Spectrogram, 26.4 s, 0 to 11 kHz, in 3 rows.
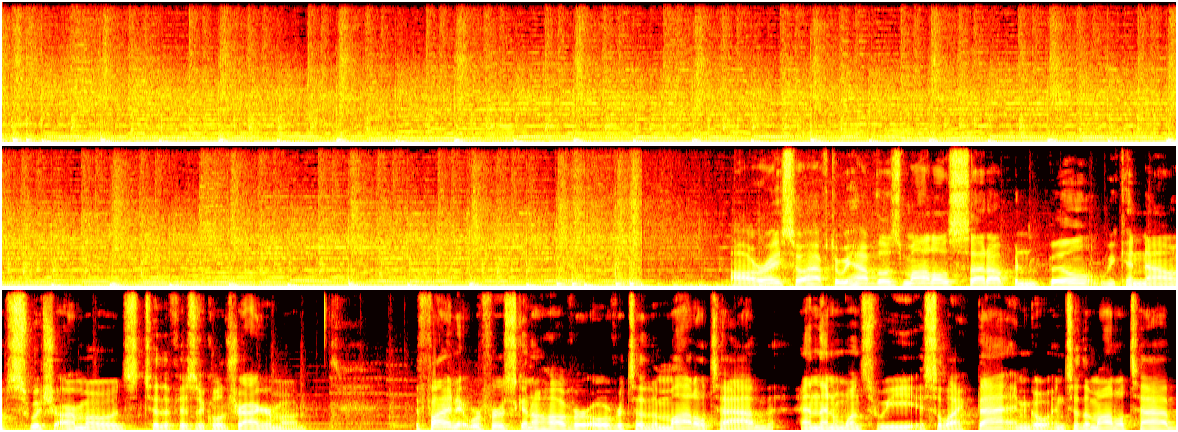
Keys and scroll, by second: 0.5-2.1 typing, 5.3-7.7 typing, 9.1 Pause, 9.7-12.0 typing, 13.7 s, 17.7 a, 24.4 Home, 24.9-26.4 typing.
